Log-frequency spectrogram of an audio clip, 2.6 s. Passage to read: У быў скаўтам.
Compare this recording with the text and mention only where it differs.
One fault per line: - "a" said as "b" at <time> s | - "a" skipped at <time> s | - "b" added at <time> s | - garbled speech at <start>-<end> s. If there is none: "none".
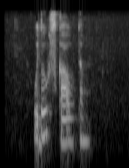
none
